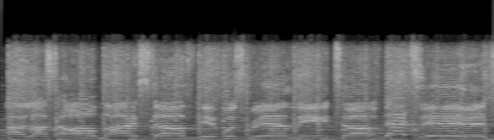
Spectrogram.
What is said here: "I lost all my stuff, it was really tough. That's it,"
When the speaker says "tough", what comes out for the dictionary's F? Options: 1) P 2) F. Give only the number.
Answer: 2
